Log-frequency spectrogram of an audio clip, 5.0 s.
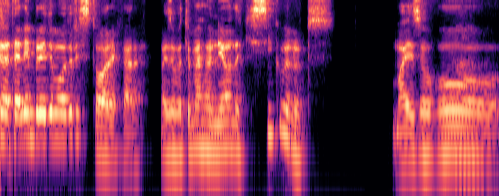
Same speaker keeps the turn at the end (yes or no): yes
